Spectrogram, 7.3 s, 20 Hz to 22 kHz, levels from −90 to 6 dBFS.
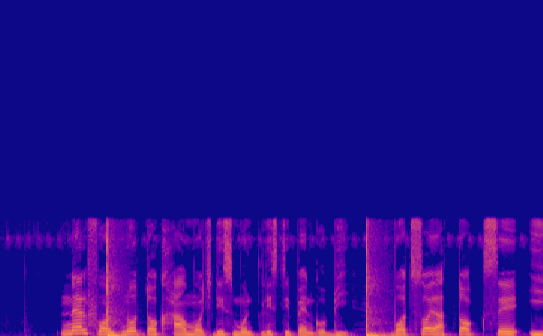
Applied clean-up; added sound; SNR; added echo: none; Thump, thud; -3 dB; none.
